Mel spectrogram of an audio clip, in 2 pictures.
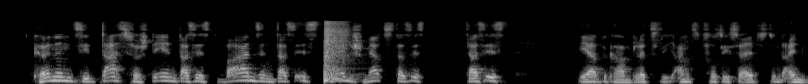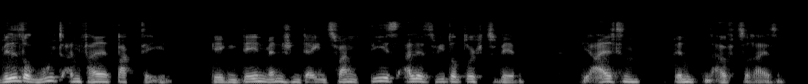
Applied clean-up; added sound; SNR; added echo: classical method spectral subtraction.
